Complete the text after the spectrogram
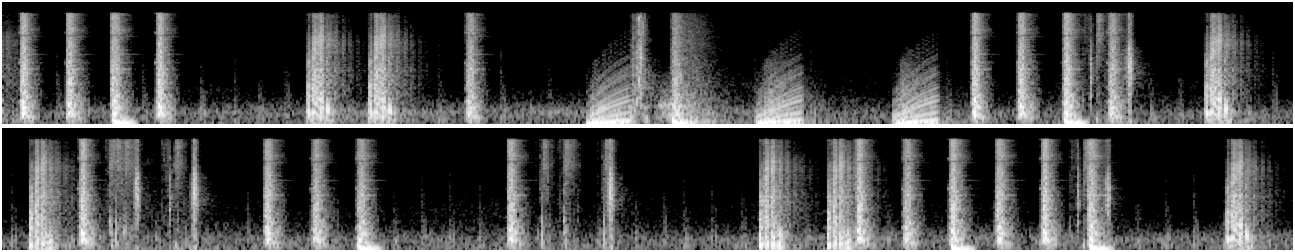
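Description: A sword swishes and strikes again and again.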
